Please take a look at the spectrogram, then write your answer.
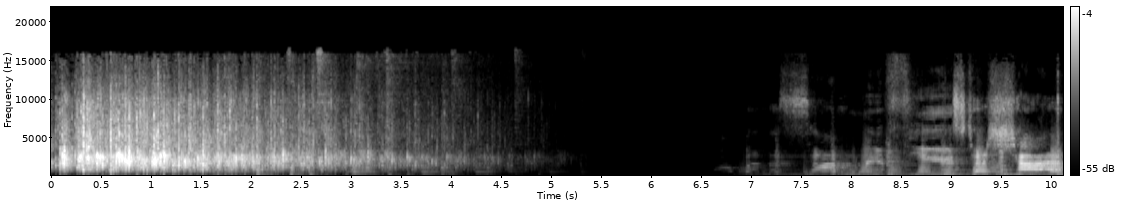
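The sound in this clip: Audience applause for a live musical guest at the Mars Theater in Berkeley: loud, dense clapping that gradually thins and fades out, followed by a brief silence before other sound begins.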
